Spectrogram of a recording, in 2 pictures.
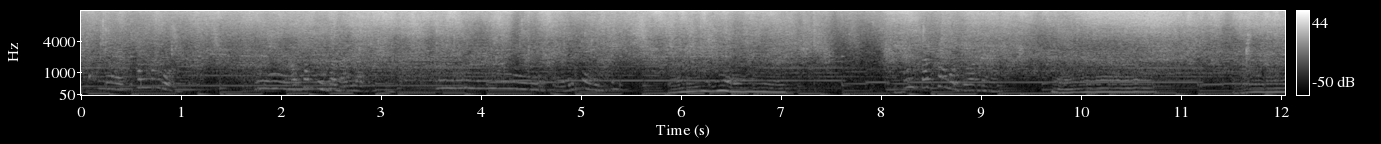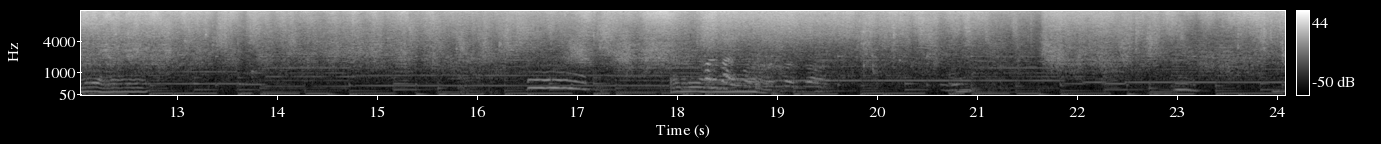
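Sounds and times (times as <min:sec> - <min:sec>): background music: 0:00.0 - 0:24.0
shower spraying water: 0:00.0 - 0:24.0.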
